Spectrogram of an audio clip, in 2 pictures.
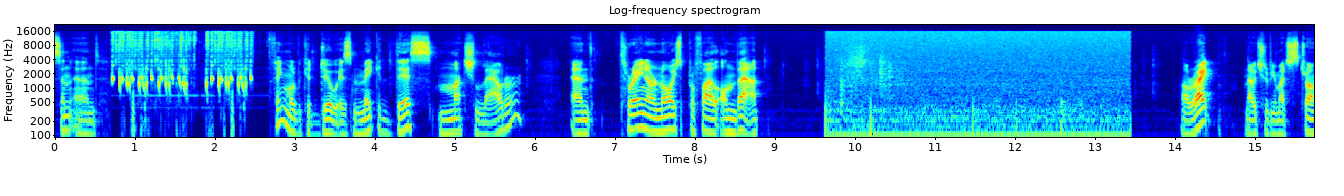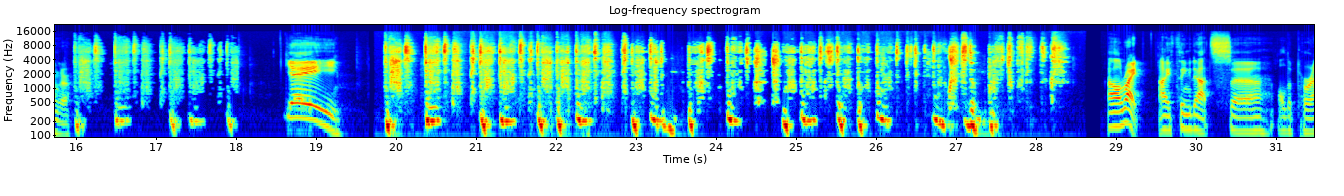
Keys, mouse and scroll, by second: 2.8 click, 4.1 alt+6, 6.5 alt+click, 8.4 click, 9.3 space, 13.5 space, 14.1 click, 14.4 click, 15.1 click, 15.7 space, 17.2 click, 18.0 space.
